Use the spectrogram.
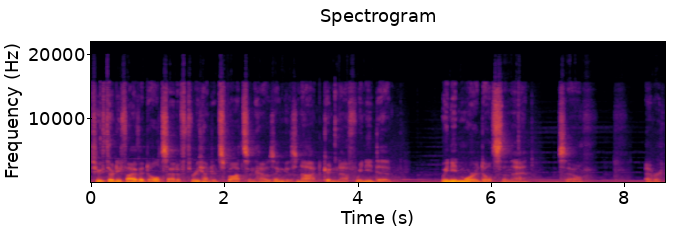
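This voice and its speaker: A man rambling casually while commentating on a gameplay video, with a voice he says sounds deeper since an illness. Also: normal speed, gravelly, a little mellow, faint music behind. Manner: rambling, chatty, thinks aloud. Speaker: gaming video host. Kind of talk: casual let's play commentary.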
